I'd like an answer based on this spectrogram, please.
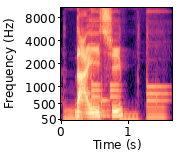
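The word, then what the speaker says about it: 大地: Daichi, accented on the first syllable.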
